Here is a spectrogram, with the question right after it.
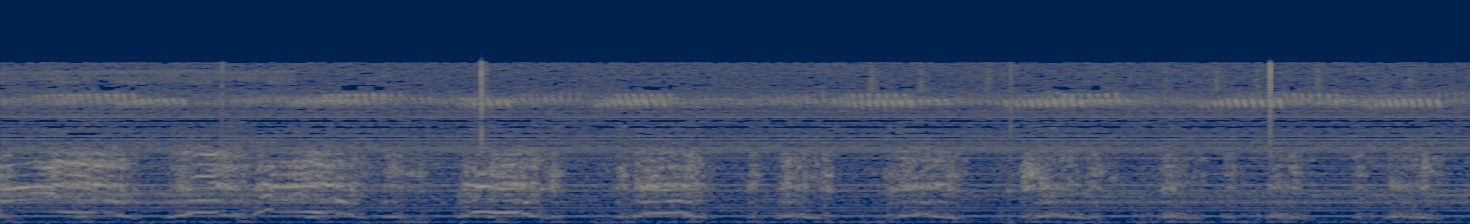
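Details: Night calling by wild lions at a waterhole, Pete's Pond, Mashatu Game Reserve, Botswana, after midnight; rhythmic low grunts about every one and a half seconds, fairly distant, with pulsing insects and a steady hum.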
